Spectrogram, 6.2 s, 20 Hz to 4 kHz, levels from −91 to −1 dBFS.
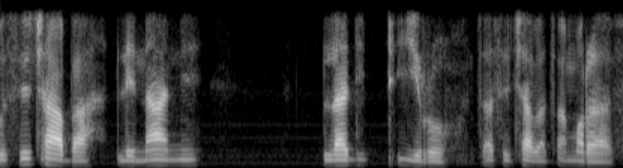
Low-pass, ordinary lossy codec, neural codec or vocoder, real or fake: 3.6 kHz; none; none; real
